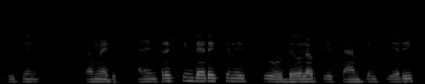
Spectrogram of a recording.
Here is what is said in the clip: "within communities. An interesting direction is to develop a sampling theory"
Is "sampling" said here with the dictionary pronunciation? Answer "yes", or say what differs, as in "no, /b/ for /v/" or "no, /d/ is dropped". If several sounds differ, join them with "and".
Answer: yes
